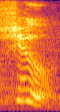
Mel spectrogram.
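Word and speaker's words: choux: that's what it's called it's called shoe you're right honey thank you c-h-o-u-x it's pronounced shoe yes it is I've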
